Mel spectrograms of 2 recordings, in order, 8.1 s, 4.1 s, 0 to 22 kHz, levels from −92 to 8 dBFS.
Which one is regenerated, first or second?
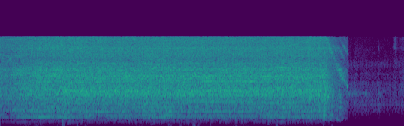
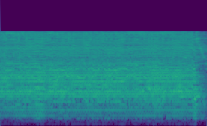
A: second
